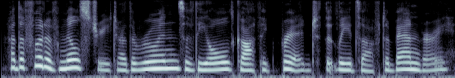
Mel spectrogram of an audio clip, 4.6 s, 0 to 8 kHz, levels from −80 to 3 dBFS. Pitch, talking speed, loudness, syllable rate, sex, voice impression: 225 Hz, 250 wpm, -15 LUFS, 5.6 syllables/s, female, feminine, adult-like, relaxed, slightly weak, soft, raspy, slightly cute, refreshing, friendly, slightly lively, kind, modest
